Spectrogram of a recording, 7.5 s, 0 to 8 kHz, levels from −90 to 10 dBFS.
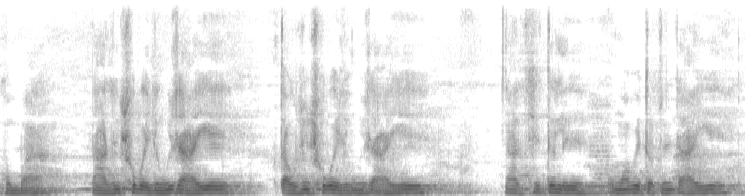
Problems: background conversations at intervals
